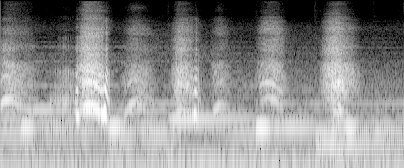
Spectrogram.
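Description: A person sobbing: gasping, shaky breaths broken by short crying cries, about two a second, over soft sustained music.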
